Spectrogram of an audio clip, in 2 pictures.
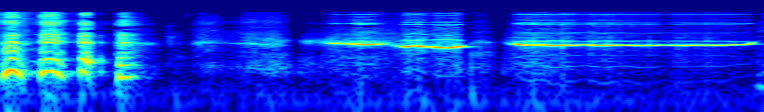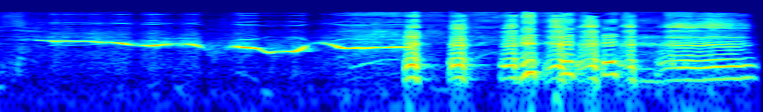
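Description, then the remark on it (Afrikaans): Someone whistles a short, wavering tune of long sustained notes, fairly loud, with brief bursts of voice or laughter just before and after. “Mosje, weet jy hoekom wou Neno leer fluit?”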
